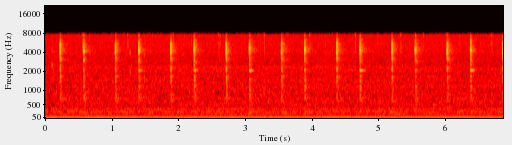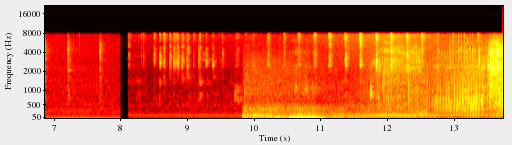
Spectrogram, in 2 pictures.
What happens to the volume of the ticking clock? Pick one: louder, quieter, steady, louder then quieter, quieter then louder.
louder.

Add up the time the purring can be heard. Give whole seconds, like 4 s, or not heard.
4 s.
